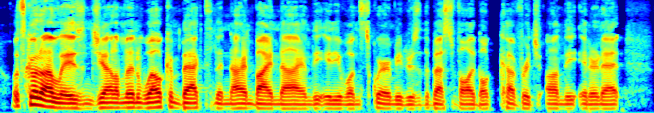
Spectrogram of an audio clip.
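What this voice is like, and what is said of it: Strained, unwell-sounding voice. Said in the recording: “I'm a little under the weather. My voice is uh, not great.”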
